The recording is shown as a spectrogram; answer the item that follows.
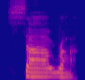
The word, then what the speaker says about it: Sara: And that is not a shin. That is a sin. Sara.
